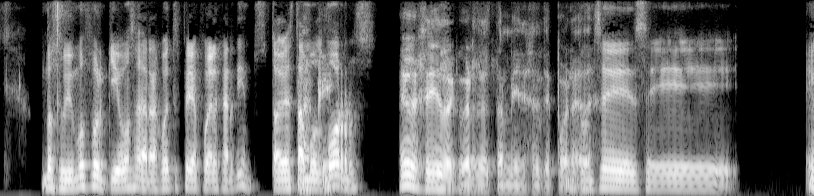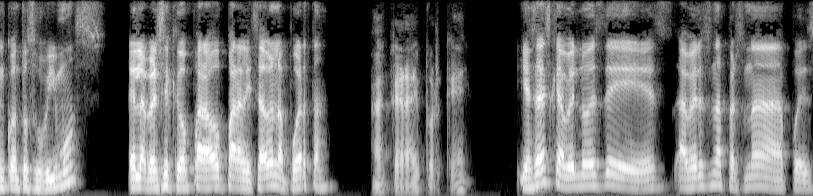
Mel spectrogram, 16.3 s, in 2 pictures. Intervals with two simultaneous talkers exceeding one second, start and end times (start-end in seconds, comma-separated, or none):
none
